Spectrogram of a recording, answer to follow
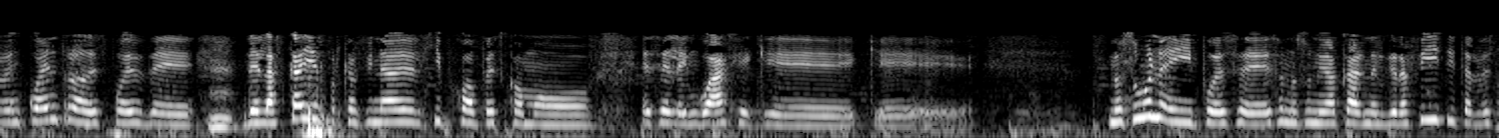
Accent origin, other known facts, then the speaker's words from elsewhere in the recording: La Paz, Bolivia; Yo soy de La Paz, soy de la ciudad de La Paz, de Miraflores.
